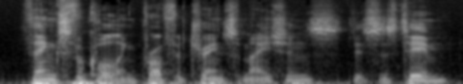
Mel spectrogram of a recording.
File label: Phone Greeting; Profit Transformations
